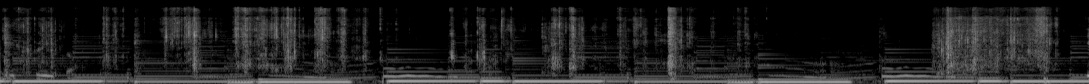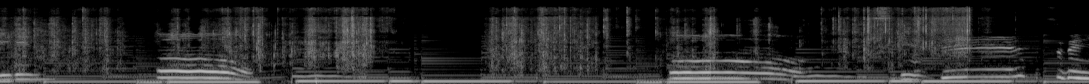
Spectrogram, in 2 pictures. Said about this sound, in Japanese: あ、さつまいも開けようか。うん。この緑色のテープ。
